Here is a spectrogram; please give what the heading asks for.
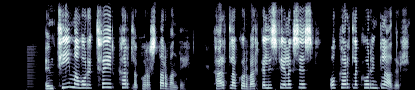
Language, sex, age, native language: Icelandic, female, 40-49, Icelandic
